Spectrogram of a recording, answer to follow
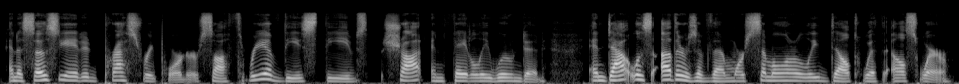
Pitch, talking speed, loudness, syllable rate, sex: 160 Hz, 145 wpm, -21 LUFS, 4.9 syllables/s, female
